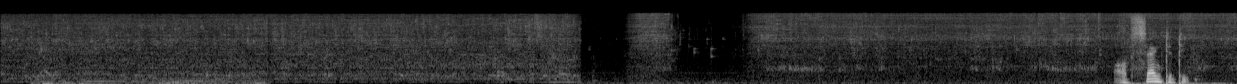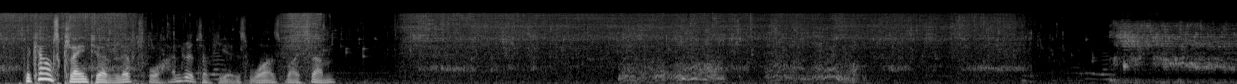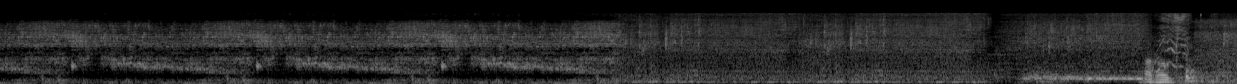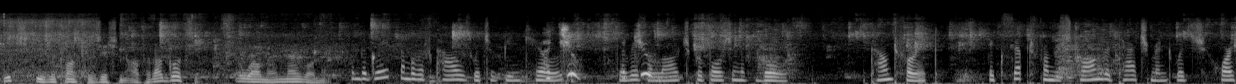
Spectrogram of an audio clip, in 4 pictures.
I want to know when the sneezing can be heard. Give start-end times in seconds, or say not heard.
42.5-43.8.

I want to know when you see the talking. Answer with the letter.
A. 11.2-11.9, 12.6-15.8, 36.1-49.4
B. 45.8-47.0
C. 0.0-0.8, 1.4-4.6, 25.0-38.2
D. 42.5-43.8
A.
